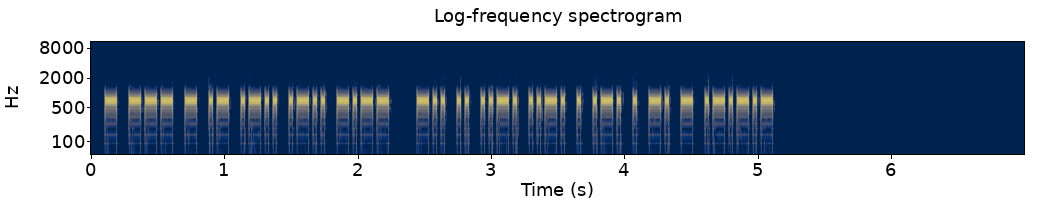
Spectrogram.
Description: Morse code, heard as a keyed tone, about 40 wpm, 700 Hz. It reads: TOTALLY DIFFERENT.
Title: Sentences from Top 1600 Words 40wpm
